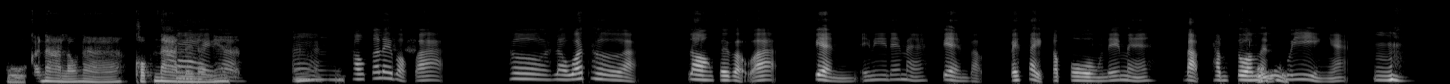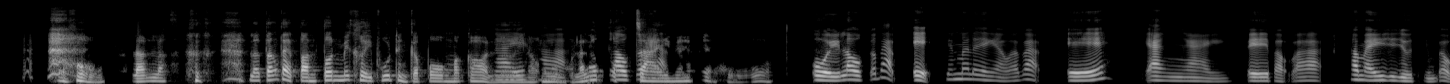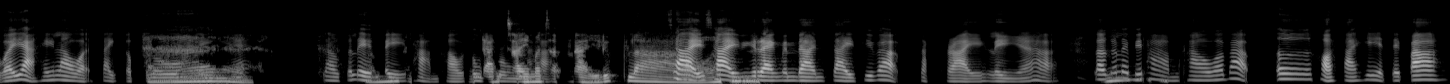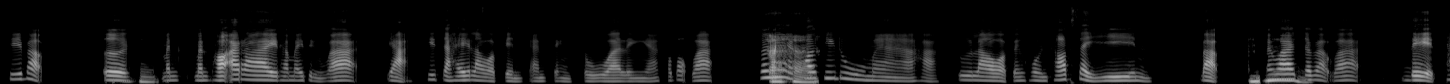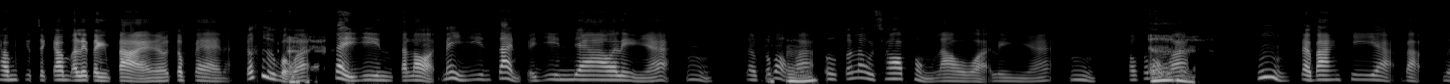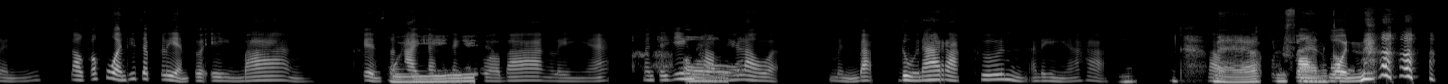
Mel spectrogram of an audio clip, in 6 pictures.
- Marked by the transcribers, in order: laughing while speaking: "อืม"; laughing while speaking: "โอ้โฮ !"; chuckle; tapping; other noise; other background noise; chuckle
- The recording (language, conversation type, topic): Thai, podcast, คุณเคยเปลี่ยนสไตล์ของตัวเองเพราะใครหรือเพราะอะไรบ้างไหม?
